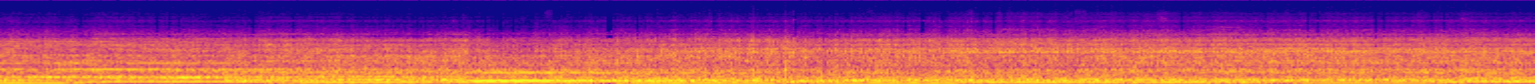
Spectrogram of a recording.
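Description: An electric guitar plays a loud, distorted rock riff.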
